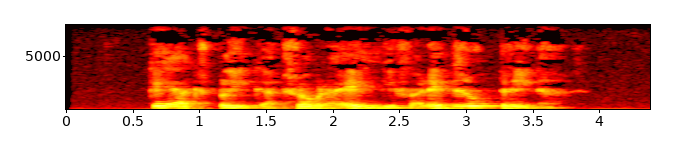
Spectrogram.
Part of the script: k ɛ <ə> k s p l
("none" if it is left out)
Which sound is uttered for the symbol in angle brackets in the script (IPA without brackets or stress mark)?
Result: ə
